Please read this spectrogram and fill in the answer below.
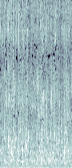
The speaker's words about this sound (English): We're right next to a beautiful little creek.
